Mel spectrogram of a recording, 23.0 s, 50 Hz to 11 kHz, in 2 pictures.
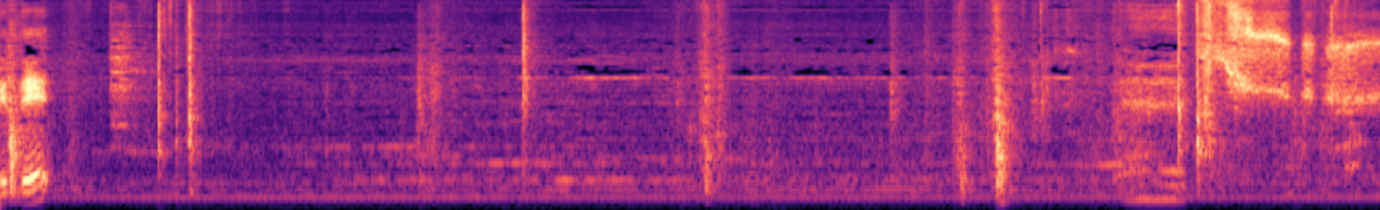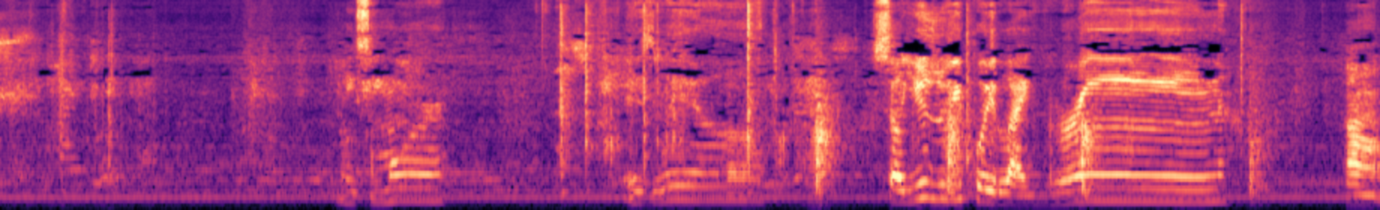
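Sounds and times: faint background music: 0:00.0 - 0:23.0
steady low hum: 0:00.0 - 0:23.0.

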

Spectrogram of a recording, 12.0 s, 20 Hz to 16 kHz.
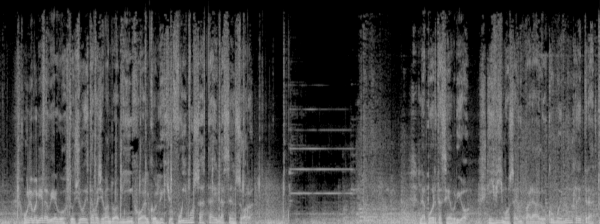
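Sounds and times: low background music: 0:00.0 - 0:12.0
bell-like elevator ding: 0:05.8 - 0:07.5.

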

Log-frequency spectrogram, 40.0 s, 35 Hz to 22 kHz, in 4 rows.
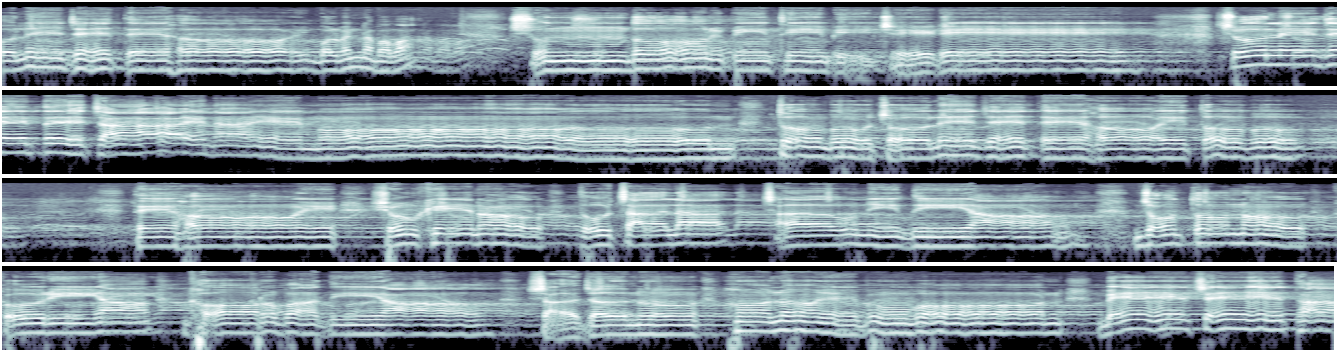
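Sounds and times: man chanting with vibrato: 0:00.0 - 0:40.0
man singing devotional song: 0:00.0 - 0:40.0.

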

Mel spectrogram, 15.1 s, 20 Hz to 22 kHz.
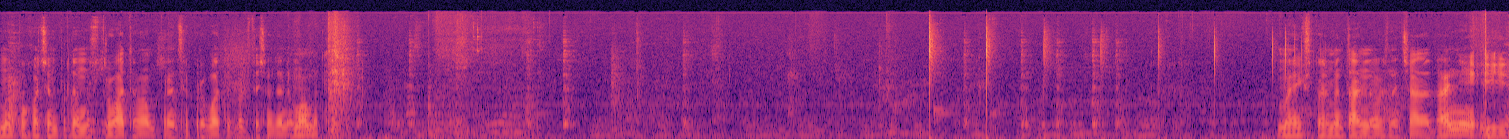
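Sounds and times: metal balls clicking together: 0:09.3 - 0:13.3.

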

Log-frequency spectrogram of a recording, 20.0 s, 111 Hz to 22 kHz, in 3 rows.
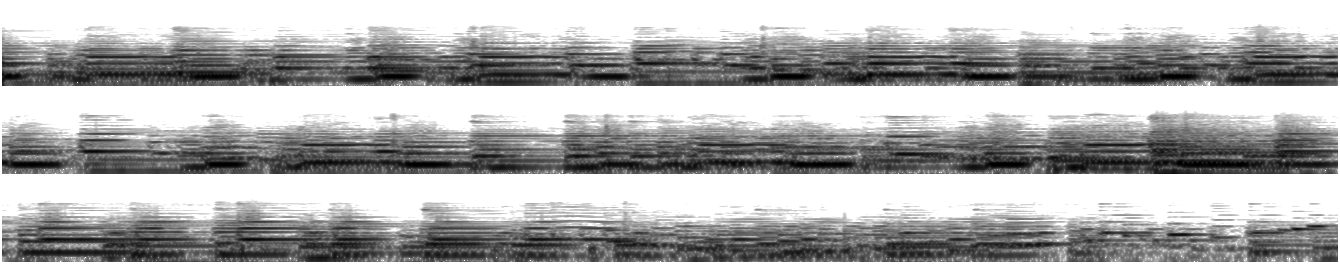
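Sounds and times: piano accompaniment: 0:00.0 - 0:20.0
saxophone melody: 0:00.0 - 0:20.0.

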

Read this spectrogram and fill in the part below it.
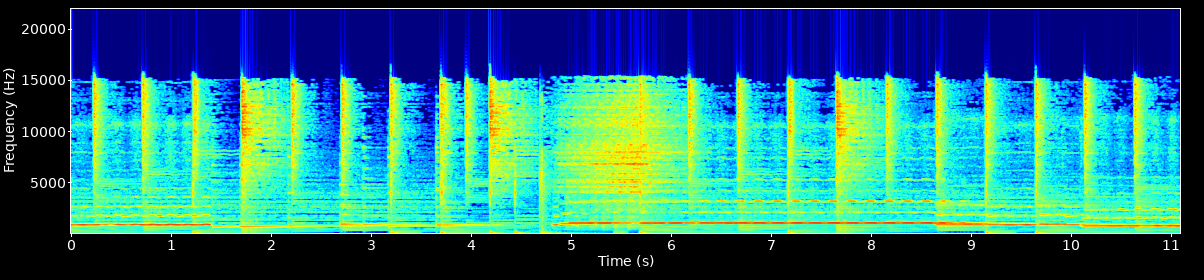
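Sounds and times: flute-like keyboard lead: 0:00.0 - 0:01.4, 0:02.7 - 0:11.0
drums bass and chords: 0:03.2 - 0:08.0.

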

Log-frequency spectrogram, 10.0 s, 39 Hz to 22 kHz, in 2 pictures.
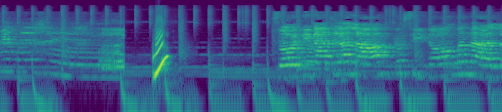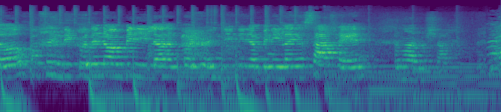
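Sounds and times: upward sliding bloop effect: 0:01.6 - 0:01.8.

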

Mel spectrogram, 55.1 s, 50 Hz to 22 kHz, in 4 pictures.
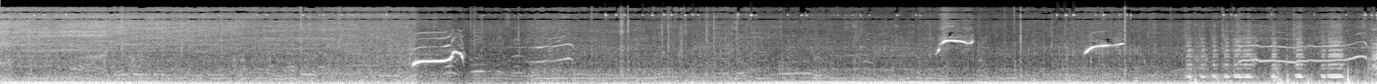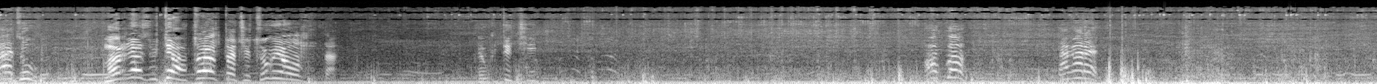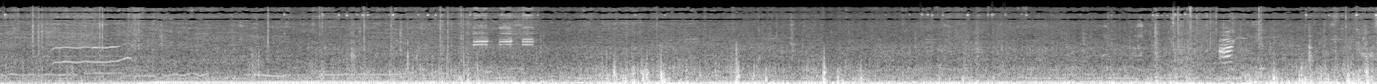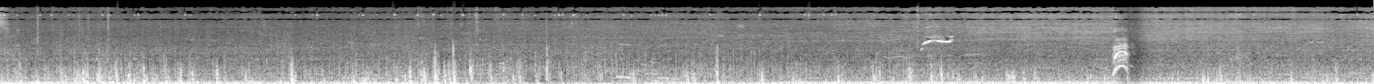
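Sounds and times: car engine drone: 0:00.0 - 0:55.0
rough road rumble: 0:00.0 - 0:55.0
people calling out: 0:04.0 - 0:05.9, 0:12.3 - 0:13.8, 0:27.9 - 0:29.4.

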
